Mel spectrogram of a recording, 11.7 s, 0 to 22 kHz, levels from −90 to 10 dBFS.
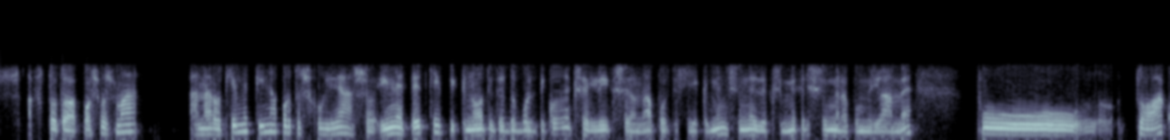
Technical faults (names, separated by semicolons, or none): G.723.1 codec; VoIP packet loss concealed by the speech codec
